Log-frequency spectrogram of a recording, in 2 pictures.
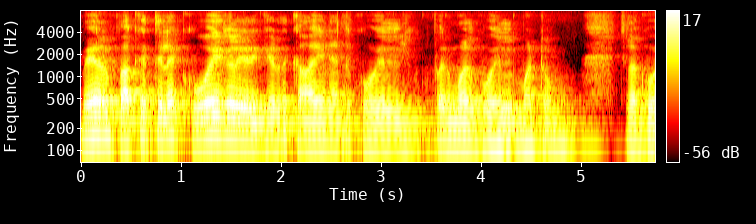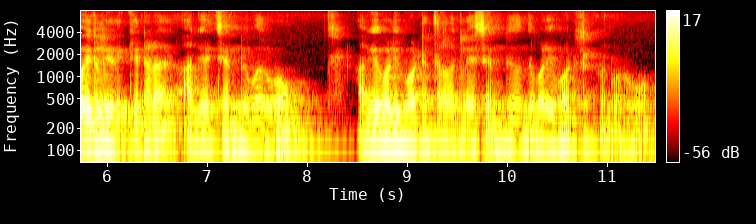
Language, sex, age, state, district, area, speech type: Tamil, male, 60+, Tamil Nadu, Tiruppur, rural, spontaneous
